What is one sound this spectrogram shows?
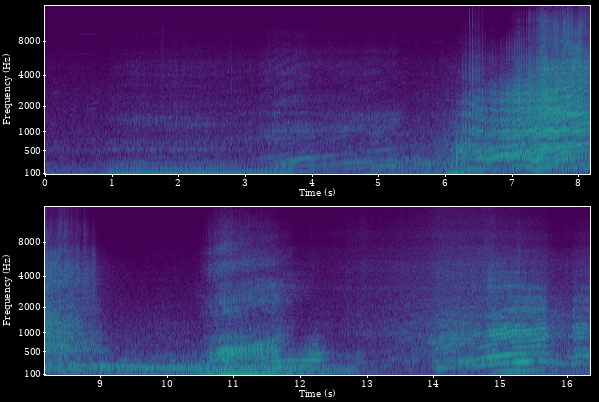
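A sports car engine revs loudly and roars as the car pulls away.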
